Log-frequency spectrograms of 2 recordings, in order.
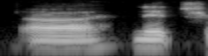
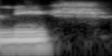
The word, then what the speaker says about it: niche: he did, and find his little niche or niche, however you want to pronounce it, in the roster, I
